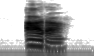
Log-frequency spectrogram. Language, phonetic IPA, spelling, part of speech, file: Polish, [ˈara], ara, noun, Pl-ara.ogg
